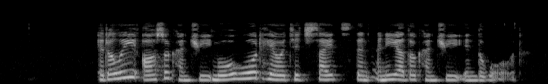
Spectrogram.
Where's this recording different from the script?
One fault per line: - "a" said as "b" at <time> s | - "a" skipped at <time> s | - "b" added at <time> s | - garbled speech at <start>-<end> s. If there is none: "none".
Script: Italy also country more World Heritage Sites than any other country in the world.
none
